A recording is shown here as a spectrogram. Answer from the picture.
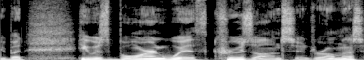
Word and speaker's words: Crouzon: But he was born with Crouzon syndrome. That's how you pronounce it, right?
